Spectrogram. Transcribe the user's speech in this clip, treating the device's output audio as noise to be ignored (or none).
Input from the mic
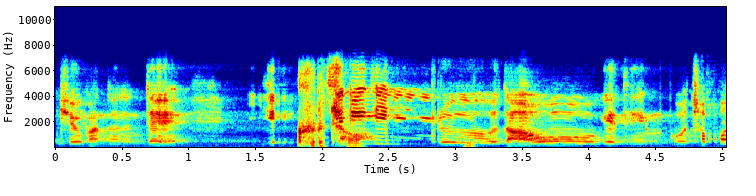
그렇죠. 이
